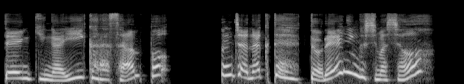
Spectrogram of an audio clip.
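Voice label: HELLO, Japanese; GF Alarm; EVO3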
